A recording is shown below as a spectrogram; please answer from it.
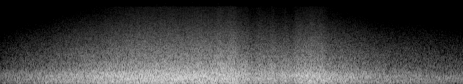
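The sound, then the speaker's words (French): A large ocean wave crashes onto a ship's deck, a broad, loud rushing roar of water and wind that swells, eases slightly, then surges again before fading a little, with no voices. “Alors une vague bien plus violente que la première apparut sur le flanc du vaisseau.”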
